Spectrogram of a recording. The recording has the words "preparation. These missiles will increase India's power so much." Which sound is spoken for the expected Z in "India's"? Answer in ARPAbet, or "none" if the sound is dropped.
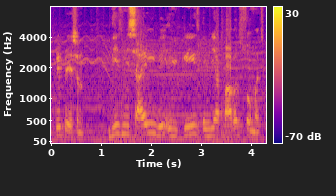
none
